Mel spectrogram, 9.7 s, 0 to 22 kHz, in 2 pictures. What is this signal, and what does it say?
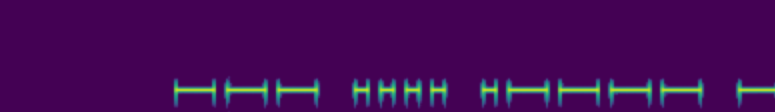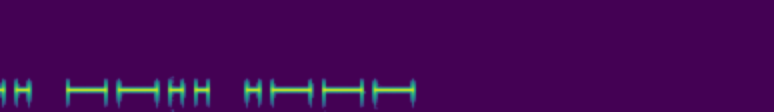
Morse code, heard as a keyed tone, about 15 wpm, 700 Hz. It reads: OH1NZJ
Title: DXCC-100 Call Signs - 6 Characters - 15wpm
